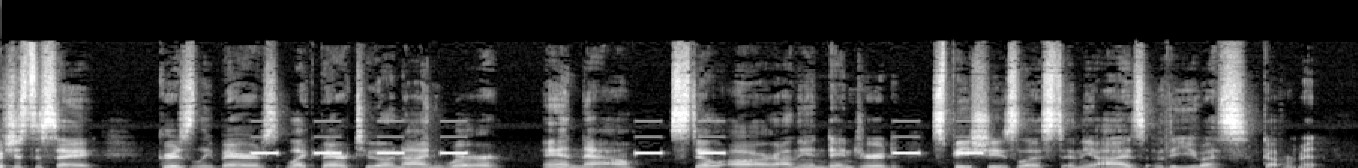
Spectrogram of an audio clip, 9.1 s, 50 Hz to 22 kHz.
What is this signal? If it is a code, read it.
Beep code, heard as a piezo beeper, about 2100 Hz, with speech in English. 4-2-2. In Phoenix BIOS tables: shutdown test failure.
